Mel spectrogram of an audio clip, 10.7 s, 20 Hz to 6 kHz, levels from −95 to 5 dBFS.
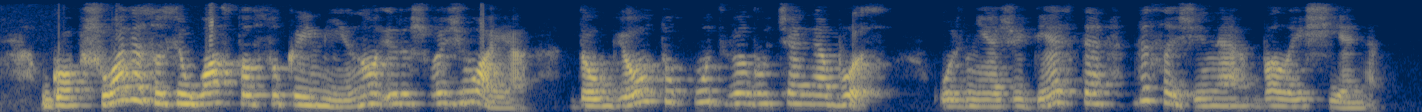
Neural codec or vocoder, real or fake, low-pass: vocoder, 44.1 kHz, 128 mel bands every 512 samples, BigVGAN v2; fake; 5.4 kHz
